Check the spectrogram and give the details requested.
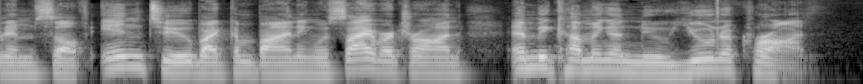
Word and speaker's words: Cybertron: pronounced in weird ways like Cybertron is consistently pronounced cyberton weird little situations like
